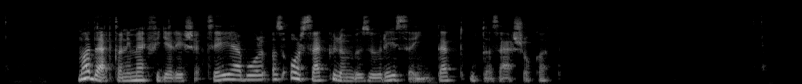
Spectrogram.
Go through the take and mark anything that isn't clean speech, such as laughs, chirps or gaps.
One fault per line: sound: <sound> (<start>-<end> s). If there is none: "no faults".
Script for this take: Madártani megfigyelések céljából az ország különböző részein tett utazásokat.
no faults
